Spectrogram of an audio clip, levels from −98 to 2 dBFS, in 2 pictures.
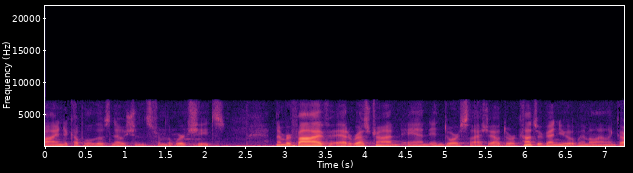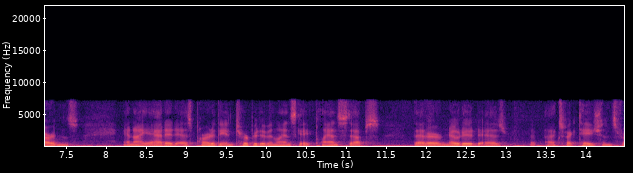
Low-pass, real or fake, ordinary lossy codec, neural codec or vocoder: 7.2 kHz; real; AAC, 48 kbps; none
